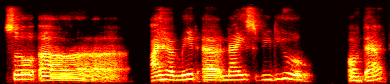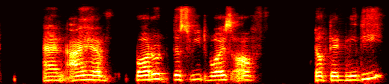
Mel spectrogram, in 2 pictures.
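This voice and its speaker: A woman's voice: on the low side, slow, vocal fry, a little hiss or hum, poor audio. A woman doctor with an Indian English accent introducing her talk at a conference, hesitant with many fillers. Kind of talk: conference presentation. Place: conference hall.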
